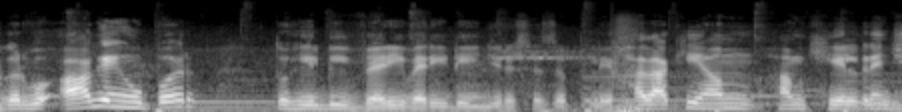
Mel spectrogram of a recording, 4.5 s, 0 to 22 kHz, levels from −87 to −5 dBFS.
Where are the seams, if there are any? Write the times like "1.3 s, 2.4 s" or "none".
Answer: 3.0 s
